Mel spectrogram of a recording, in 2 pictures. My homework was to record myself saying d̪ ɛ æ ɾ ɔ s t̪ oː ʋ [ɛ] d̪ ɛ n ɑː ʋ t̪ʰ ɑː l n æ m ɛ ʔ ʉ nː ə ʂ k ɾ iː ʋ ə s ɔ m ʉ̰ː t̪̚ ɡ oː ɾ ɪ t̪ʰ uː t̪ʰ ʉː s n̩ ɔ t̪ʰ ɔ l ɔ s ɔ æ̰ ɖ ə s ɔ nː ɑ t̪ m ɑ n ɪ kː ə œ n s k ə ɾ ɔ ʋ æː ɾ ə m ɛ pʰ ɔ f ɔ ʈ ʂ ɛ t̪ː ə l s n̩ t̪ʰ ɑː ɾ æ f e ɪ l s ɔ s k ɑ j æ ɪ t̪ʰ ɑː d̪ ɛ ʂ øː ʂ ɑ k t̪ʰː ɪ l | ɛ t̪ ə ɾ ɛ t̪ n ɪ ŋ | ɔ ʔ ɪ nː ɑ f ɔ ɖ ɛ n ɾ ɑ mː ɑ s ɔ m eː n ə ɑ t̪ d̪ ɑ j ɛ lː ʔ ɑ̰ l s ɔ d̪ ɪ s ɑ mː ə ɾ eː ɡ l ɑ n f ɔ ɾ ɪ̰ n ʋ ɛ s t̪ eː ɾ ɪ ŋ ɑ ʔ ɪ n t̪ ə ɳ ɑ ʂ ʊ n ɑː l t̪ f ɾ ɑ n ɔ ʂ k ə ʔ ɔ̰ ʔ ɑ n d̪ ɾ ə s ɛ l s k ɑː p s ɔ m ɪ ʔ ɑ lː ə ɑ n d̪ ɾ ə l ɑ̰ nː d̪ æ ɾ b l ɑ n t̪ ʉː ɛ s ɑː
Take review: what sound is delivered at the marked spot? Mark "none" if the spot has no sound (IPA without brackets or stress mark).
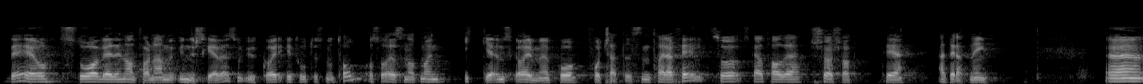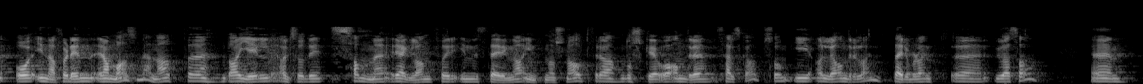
ɛ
